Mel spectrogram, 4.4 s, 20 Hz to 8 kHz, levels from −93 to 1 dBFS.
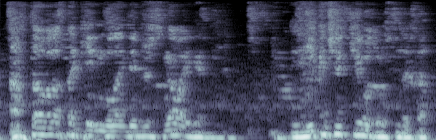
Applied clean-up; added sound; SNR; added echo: classical method WPE with log-MMSE.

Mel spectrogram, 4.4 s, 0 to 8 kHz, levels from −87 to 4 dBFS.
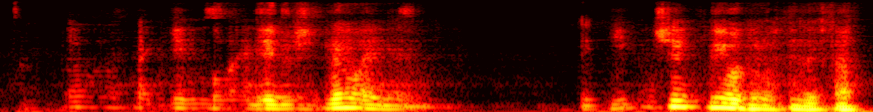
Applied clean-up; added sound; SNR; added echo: neural mask model DeepFilterNet 3.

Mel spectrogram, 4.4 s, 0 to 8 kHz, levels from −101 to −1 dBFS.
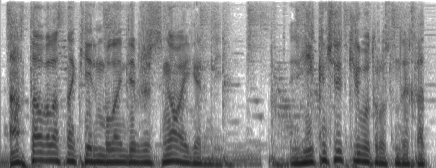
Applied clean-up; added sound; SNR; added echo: none; none; none; none.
